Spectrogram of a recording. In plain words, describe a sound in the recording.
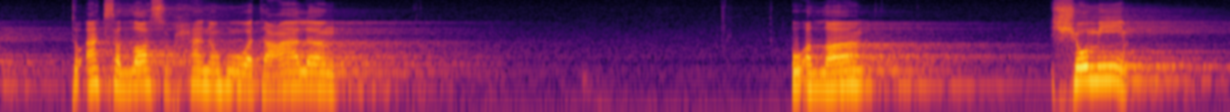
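A middle-aged man chants melodically into a microphone in an echoing hall.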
